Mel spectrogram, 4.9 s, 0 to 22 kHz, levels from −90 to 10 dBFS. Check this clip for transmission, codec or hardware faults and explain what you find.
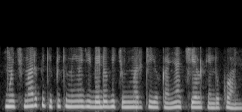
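Nothing here points to a transmission, codec or hardware problem: the speech comes through a 32 kbit/s G.726 link working as it should, with the expected telephone band of roughly 150 Hz to 3.5 kHz and only the light coding texture that rate leaves behind.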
